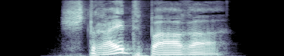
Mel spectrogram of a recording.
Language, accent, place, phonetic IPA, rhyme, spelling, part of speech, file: German, Germany, Berlin, [ˈʃtʁaɪ̯tbaːʁɐ], -aɪ̯tbaːʁɐ, streitbarer, adjective, De-streitbarer.ogg
- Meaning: 1. comparative degree of streitbar 2. inflection of streitbar: strong/mixed nominative masculine singular 3. inflection of streitbar: strong genitive/dative feminine singular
